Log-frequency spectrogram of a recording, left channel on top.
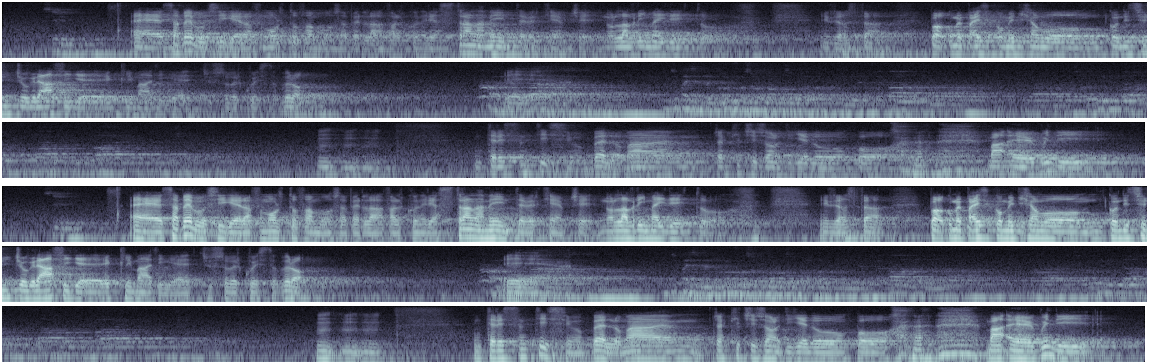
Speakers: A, on the left; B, on the right.
A: sì.
B: Eh, sapevo sì che era f- molto famosa per la falconeria, stranamente perché cioè, non l'avrei mai detto <laughs> in
A: <laughs>
B: realtà, poi come paese, come diciamo mh, condizioni geografiche e climatiche, eh, giusto per questo, però
A: Mm. No, no, in
B: eh,
A: realtà tutti i paesi del Golfo sono famosi per la falconeria, il Qatar, la- l'Arabia Saudita, Abu Dhabi, Dubai, eh, eccetera, no?
B: Mh, mh, mh. Interessantissimo, bello, ma, ehm, già che ci sono ti chiedo un po'
A: Sì,
B: <laughs> ma, ehm, quindi, ehm,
